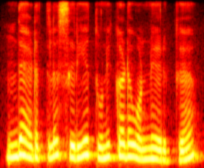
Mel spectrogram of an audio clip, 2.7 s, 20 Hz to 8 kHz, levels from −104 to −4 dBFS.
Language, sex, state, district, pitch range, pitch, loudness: Tamil, female, Tamil Nadu, Nilgiris, 195-235 Hz, 215 Hz, -14 LUFS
